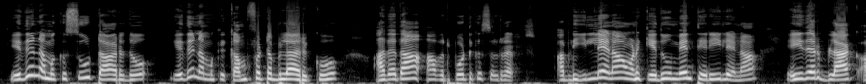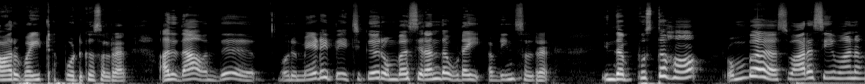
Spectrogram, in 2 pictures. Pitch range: 225-290 Hz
